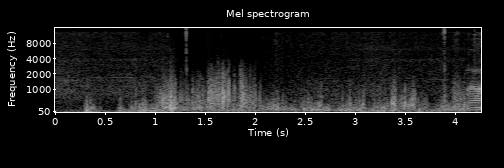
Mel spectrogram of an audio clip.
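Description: Gusty Santa Ana wind buffeting the microphone: an uneven low rumble that rises about half a second in and keeps swelling and dipping.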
